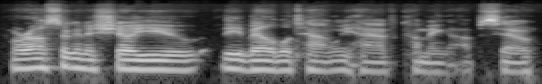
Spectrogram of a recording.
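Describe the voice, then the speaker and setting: A man's voice: on the low side, fairly even intonation, quick pace. A middle-aged man talks casually as co-host of a business live stream. He speaks informally and keeps tossing in little check-in questions. He is on a video call. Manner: informal, peppered with rhetorical check-ins. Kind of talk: casual conversational advice.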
